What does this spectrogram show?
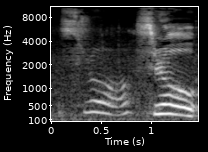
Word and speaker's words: throw: Throw. W هنا مش بننطقها، عشان O W لما تكون في الآخر في كلمة كبيرة بننطق ال O ما نقولش W.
